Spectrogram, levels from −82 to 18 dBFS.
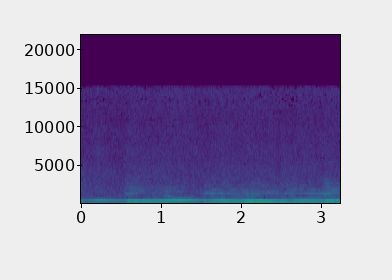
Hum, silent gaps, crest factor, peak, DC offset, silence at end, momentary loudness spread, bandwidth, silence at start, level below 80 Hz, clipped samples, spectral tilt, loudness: none; none; 14 dB; -22 dBFS; under 0.1%; 0 s; 8 LU; 16 kHz; 0 s; -68 dBFS; under 0.1%; -5.5 dB/octave; -38 LUFS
